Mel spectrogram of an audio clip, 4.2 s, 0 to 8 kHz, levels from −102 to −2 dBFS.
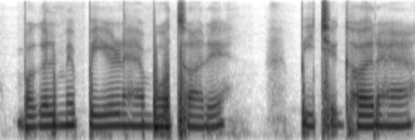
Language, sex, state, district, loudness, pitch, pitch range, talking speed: Hindi, female, Bihar, Saran, -21 LUFS, 205 Hz, 195-215 Hz, 130 wpm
